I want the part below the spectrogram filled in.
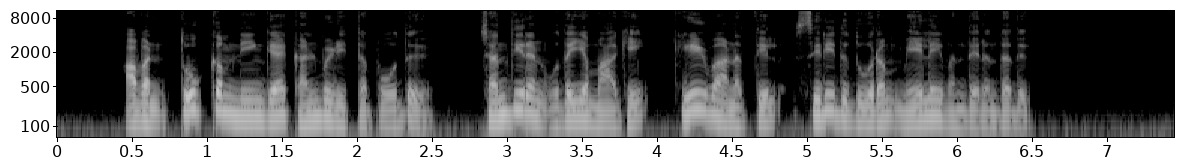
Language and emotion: Tamil, neutral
